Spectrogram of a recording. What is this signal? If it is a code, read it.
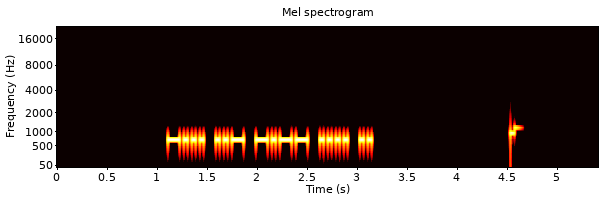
Morse code, heard as a keyed tone, about 30 wpm, 700 Hz. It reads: BUYHI
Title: Code Groups - 5 Letters - 30wpm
